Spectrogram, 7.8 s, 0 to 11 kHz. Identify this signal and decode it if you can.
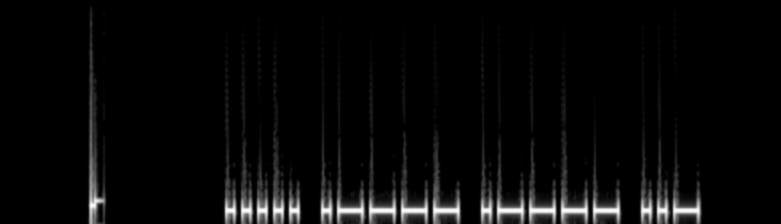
Morse code, heard as a keyed tone, about 15 wpm, 700 Hz. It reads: 511U
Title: Four Challenging Letter-Number Combinations 15wpm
